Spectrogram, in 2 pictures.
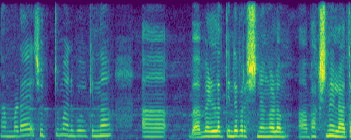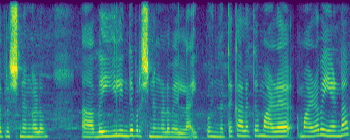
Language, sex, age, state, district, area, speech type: Malayalam, female, 18-30, Kerala, Kottayam, rural, spontaneous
